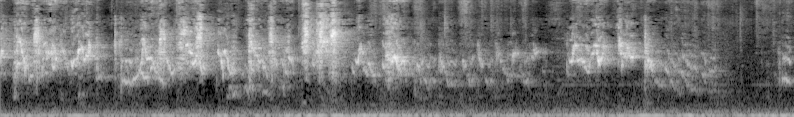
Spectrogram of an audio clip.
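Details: Budgerigar chirping in buzzy, warbling runs of scratchy notes, a short pause around four seconds, then more chattering, faint hum behind.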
